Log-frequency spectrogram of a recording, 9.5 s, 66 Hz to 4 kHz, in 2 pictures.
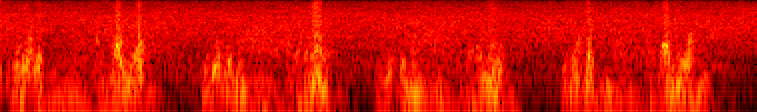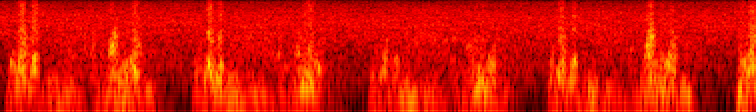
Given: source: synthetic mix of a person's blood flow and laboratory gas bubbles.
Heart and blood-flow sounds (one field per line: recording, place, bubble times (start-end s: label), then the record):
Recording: Doppler ultrasound of blood flow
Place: precordium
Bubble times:
0.00-0.08 s: bubbles
From the record:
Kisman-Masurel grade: 111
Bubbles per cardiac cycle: 1 to 2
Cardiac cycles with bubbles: 1 to 10%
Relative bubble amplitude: barely perceptible (0.100 to 0.250)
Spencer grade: 1 (occasional bubble signal discernible with the cardiac motion signal, with majority of cardiac periods free of bubbles)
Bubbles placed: only in the low amplitude regions of the cardiac cycle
